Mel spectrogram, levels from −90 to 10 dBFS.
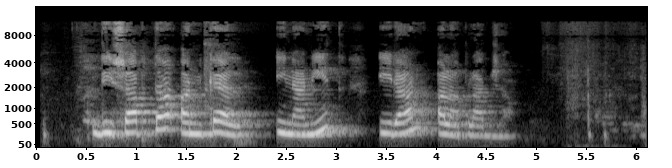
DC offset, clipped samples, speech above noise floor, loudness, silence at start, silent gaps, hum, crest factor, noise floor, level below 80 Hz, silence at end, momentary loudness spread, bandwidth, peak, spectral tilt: under 0.1%; under 0.1%; 43 dB; -16 LUFS; 0.05 s; none; none; 16 dB; -58 dBFS; -62 dBFS; 0 s; 16 LU; 11.5 kHz; -2 dBFS; -3 dB/octave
